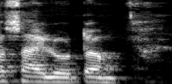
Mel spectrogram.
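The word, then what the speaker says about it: Psilotum: साइलोटम। Spelling बेटा P silent है।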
